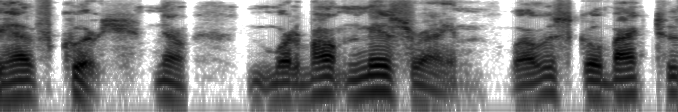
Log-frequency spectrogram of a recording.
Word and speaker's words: Mizraim: We see in Hebrew, the word is pronounced Mizraim. And that's exactly what the Bible says. It says that the sons of Ham were Cush, Mizraim, Phut, and Canaan.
